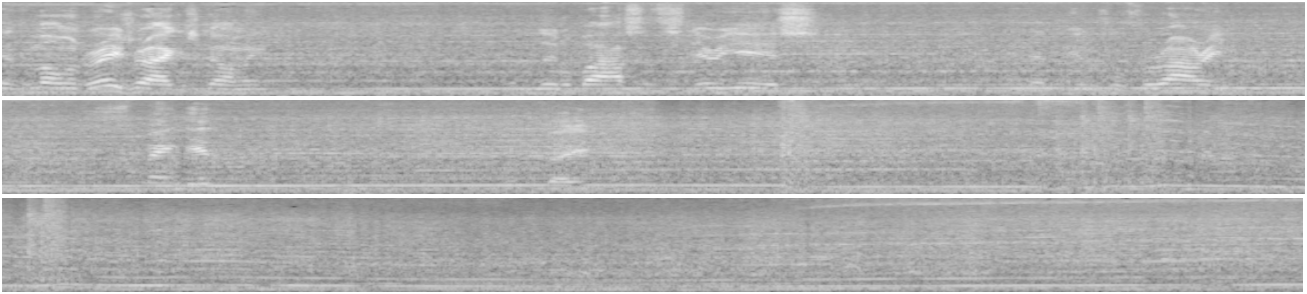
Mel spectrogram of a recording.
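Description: A racing car engine drones and revs steadily.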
